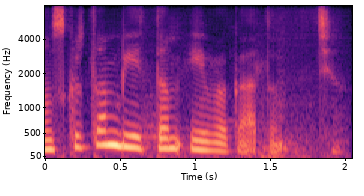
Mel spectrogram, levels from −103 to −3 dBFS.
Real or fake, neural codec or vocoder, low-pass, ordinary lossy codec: fake; codec, 16 kHz, about 1 kbps, DyCAST, with the encoder's durations; none; none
